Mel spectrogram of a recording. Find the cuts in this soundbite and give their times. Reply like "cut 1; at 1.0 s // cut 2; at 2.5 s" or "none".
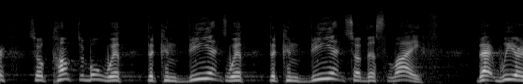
cut 1; at 2.2 s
